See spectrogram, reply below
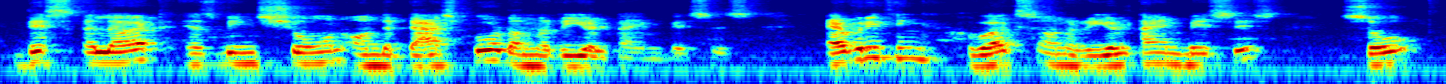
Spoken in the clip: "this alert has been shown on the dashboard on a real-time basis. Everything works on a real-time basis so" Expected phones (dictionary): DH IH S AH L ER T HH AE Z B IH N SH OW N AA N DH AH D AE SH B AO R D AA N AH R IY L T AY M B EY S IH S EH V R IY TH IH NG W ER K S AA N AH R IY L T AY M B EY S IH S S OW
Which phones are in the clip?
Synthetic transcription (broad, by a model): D IH S AH L ER T HH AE Z B IH N SH OW N AA N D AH D AE SH B AO R D AA N AH R IY L T AY M B EY S IH S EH V R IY T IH NG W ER K S AA N AH R IY L T AY M B EY S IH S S OW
